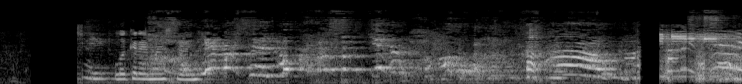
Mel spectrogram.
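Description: A woman shrieks and exclaims with excitement.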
